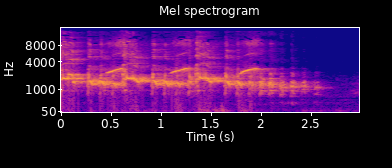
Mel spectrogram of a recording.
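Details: Partridge (teetar) giving a loud, harsh, ringing call series. The squawking notes come several per second, each topped by a rising sweep, then fade out abruptly near the end.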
